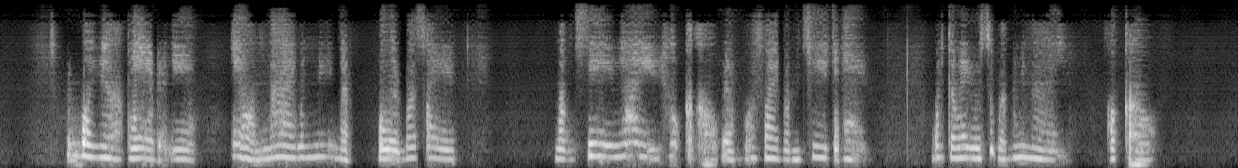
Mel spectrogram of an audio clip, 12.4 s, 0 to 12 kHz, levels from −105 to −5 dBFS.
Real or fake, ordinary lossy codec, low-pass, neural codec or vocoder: fake; none; 10.8 kHz; codec, 44.1 kHz, 0.9 kbps, DAC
